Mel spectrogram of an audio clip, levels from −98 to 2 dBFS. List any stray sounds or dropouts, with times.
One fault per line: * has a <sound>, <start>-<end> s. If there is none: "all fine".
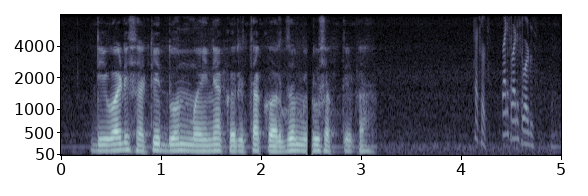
* has a dropout, 2.5-2.5 s
* has a chirp, 4.1-4.8 s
